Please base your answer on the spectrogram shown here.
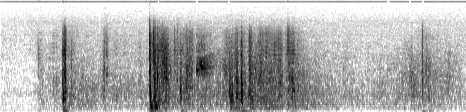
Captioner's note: loud thud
